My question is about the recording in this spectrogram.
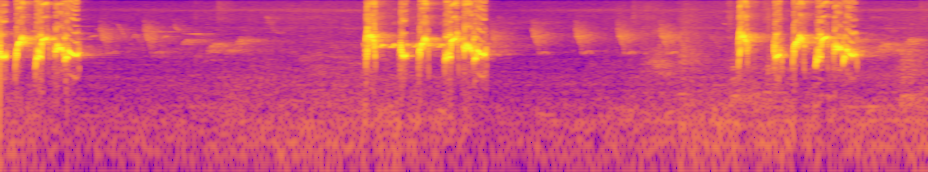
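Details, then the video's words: Red-whiskered bulbul singing in Thailand, a recording used for training caged birds or getting them excited: three lively phrases of rapid liquid, chirping notes, about one every two and a half to three seconds, with faint soft chatter between. "เสียงนกกรงหัวจุก สำหรับต่อ หรือ เปิดให้นกคึก เสียงเพราะๆ"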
